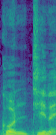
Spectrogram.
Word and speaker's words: Cortina: It's not Cortina.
